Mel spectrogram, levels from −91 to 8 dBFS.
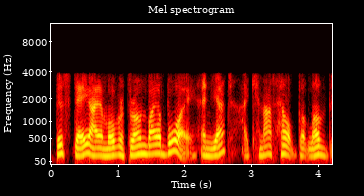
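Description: From start to finish the speech carries tandem speech coding: it has been encoded and decoded by two speech coders in succession, with the second working on the first one's already damaged output. The character points to a CVSD stage followed by a low-rate coder such as G.729A at 8 kbit/s. It sounds rough, muffled and warbly. A spectrogram shows nothing above 3.8 kHz, with smeared, blotchy harmonics. The waveform looks coarse.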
